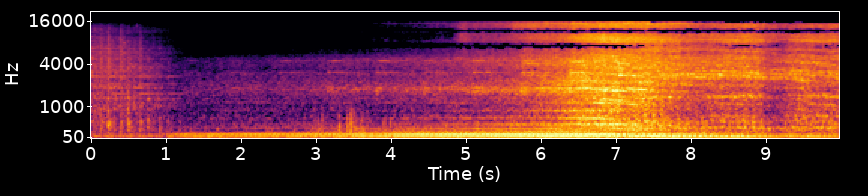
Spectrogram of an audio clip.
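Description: A train's engine rumbles low and grows louder as the train passes close by.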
